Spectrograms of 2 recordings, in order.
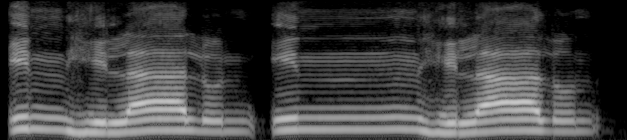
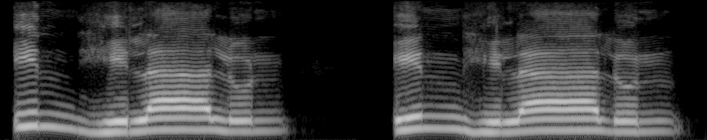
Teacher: আমাকে গুন্না ছাড়া স্পষ্ট করে পড়তে হবে।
